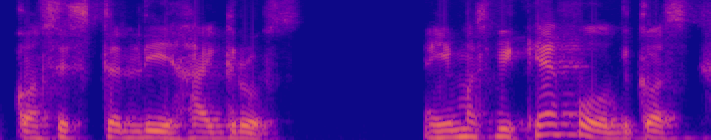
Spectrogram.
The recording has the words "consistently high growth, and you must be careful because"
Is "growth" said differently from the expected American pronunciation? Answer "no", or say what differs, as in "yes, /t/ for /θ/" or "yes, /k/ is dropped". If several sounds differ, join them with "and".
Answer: yes, /s/ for /θ/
